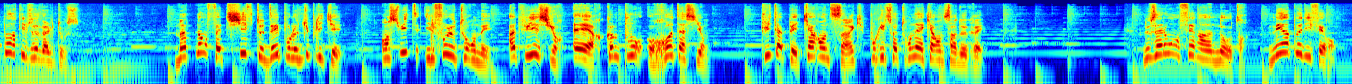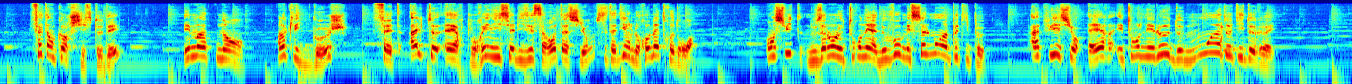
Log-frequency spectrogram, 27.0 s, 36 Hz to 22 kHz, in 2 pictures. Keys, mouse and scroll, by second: 3.8 shift+d, 15.4 shift+d, 19.3 alt+r, 24.3 r.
